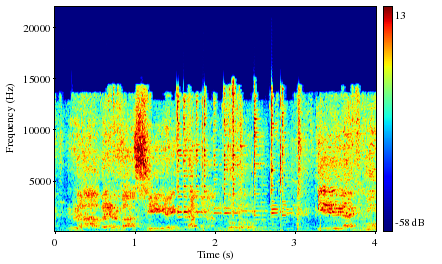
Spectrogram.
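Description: A Cádiz carnival comparsa performing: a group of men's voices singing over instrumental accompaniment, with low drum beats about every second and a half.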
